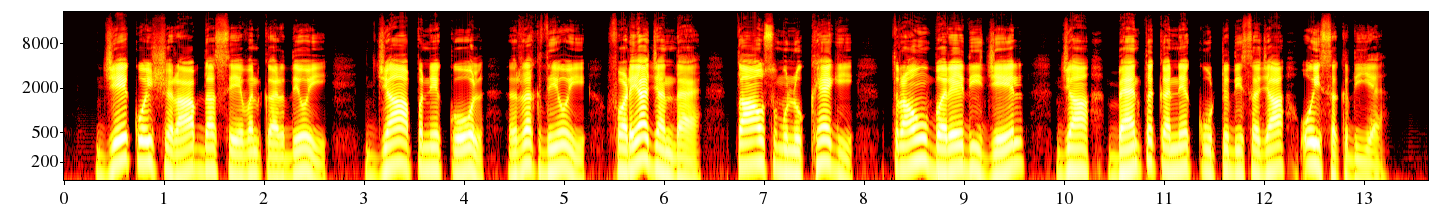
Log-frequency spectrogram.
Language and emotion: Dogri, neutral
